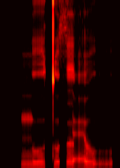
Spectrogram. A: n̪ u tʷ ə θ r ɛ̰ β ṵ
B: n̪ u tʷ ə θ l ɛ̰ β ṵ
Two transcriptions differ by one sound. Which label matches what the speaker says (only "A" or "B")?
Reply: B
